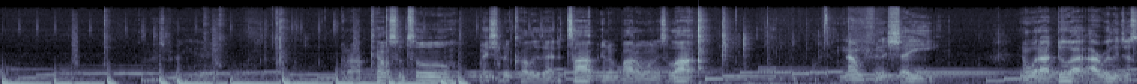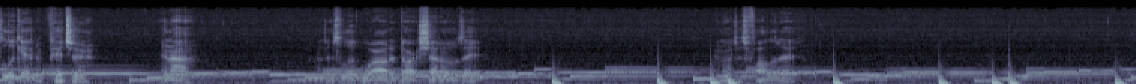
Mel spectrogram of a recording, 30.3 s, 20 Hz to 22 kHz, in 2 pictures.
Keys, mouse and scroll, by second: 0.5-1.5 drag, 2.7 click, 4.9 click, 15.4-30.3 drag.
